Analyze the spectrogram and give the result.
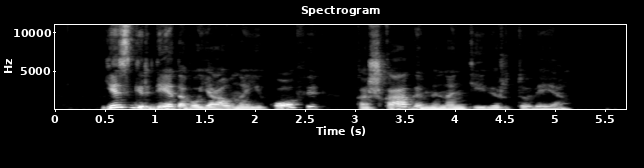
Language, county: Lithuanian, Kaunas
